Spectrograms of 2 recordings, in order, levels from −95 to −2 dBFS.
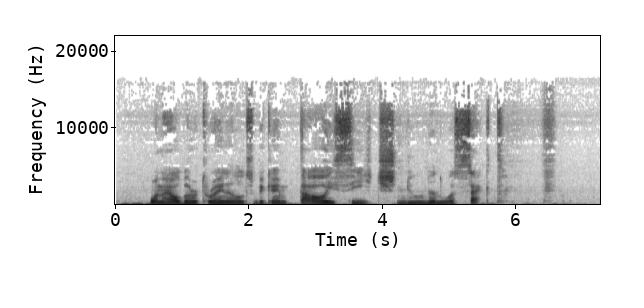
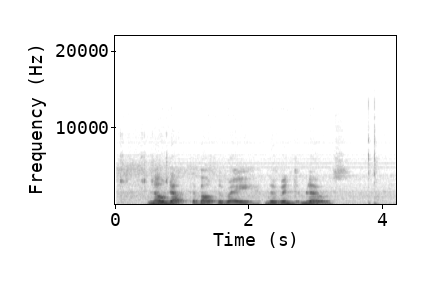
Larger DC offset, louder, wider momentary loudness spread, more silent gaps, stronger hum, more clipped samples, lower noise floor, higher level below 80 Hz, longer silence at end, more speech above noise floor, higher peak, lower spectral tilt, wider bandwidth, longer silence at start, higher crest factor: neither; first, -19 LUFS vs -36 LUFS; first, 15 LU vs 9 LU; neither; neither; neither; second, -45 dBFS vs -64 dBFS; first, -46 dBFS vs -74 dBFS; about the same, 0.2 s vs 0.3 s; about the same, 26 dB vs 28 dB; first, -2 dBFS vs -20 dBFS; second, -4.5 dB/octave vs -8 dB/octave; first, 16.5 kHz vs 9 kHz; about the same, 0.05 s vs 0.1 s; about the same, 18 dB vs 18 dB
